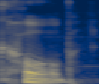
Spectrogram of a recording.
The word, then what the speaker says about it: Gaube: Lux Grand Corb. So that is spelt G-A-U-B-E for everyone playing at home.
